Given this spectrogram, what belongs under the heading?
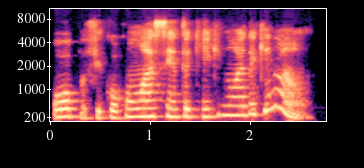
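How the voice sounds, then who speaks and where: A young Brazilian woman with a Brazilian Portuguese accent teaches a recorded lesson to children, her fairly high, gravelly voice very animated and fast. She stretches out words and keeps asking the pupils questions.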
